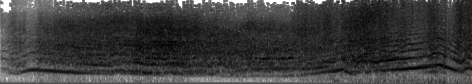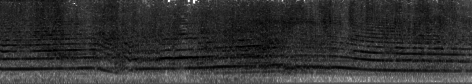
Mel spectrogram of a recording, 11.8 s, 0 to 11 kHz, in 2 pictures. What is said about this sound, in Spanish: Pero que, vamos a ver, Juan, si es que ya no suenan así los Fórmula 1. Se van pareciendo, se van pareciendo.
